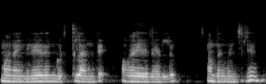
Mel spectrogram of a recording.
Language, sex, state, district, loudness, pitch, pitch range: Telugu, male, Andhra Pradesh, Guntur, -18 LUFS, 135 Hz, 130-150 Hz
